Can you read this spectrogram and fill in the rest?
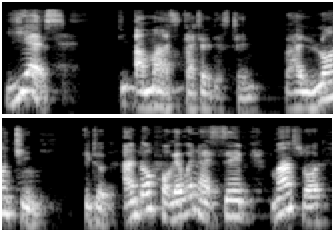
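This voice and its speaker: A man's voice: mid-range voice, very animated, unhurried, breathy edge. A Nigerian man giving radio panel commentary as a media analyst, earnest and emphatic, repeating phrases for weight. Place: radio studio. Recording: muffled audio, distant from mic.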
